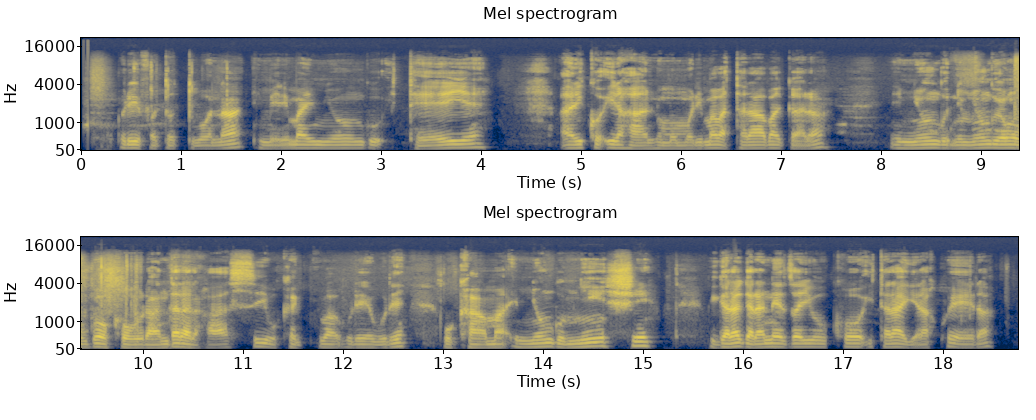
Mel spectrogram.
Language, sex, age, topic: Rundi, male, 36-49, agriculture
